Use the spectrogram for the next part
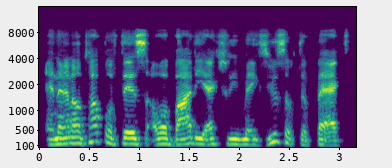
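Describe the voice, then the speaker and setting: A man's voice: mid-range voice, fairly quick, fairly bright tone. A middle-aged man, a chemistry professor answering interview questions on a video call, explaining patiently with many "uh"s and tag questions. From Germany. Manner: explanatory, frequent "right?" and "uh".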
